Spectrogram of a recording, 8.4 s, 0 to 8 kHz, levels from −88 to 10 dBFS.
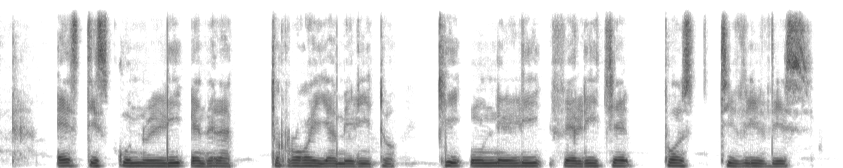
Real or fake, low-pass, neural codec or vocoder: fake; 7.2 kHz; vocoder, 22.05 kHz, 80 mel bands, Vocos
